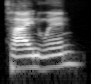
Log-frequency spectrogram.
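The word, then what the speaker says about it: Tai Nguyen: just his name so it's spelled t a i n g u Yen Ty win and he makes music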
